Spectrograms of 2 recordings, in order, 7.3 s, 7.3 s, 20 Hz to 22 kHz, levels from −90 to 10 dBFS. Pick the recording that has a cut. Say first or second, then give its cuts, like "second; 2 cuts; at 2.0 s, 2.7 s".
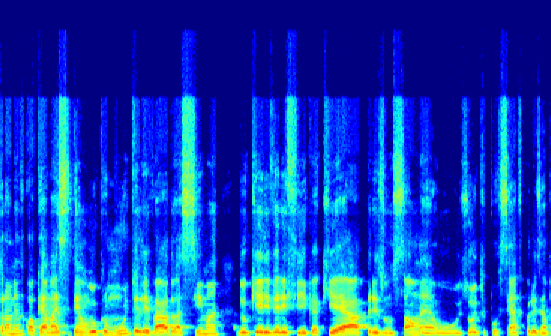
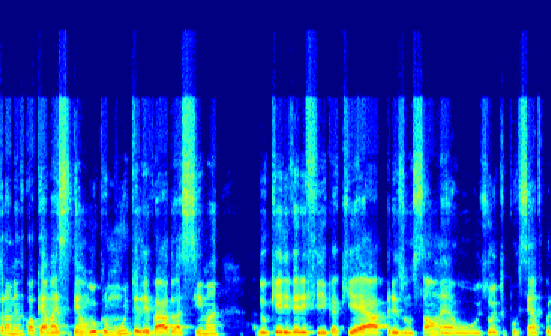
first; 1 cut; at 3.1 s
